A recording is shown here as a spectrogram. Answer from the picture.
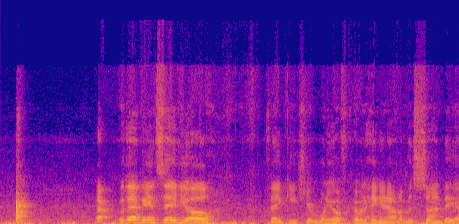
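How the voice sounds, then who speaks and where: Speaking very fast with lively intonation and an American accent, a man is heard over noticeable background noise and audible room echo. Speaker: woodturning livestreamer. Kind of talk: casual livestream chat while woodturning. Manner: loud, yelling.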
